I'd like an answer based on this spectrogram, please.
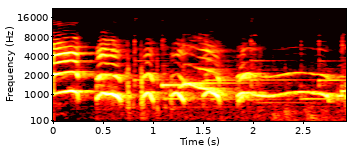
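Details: Male Siberian Husky puppy, grey-and-white with blue eyes, born 22 January 2019 at a kennel, described as very energetic and active; drawn-out whining howls with wavering, arching tones, repeated in several rising and falling phrases indoors.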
